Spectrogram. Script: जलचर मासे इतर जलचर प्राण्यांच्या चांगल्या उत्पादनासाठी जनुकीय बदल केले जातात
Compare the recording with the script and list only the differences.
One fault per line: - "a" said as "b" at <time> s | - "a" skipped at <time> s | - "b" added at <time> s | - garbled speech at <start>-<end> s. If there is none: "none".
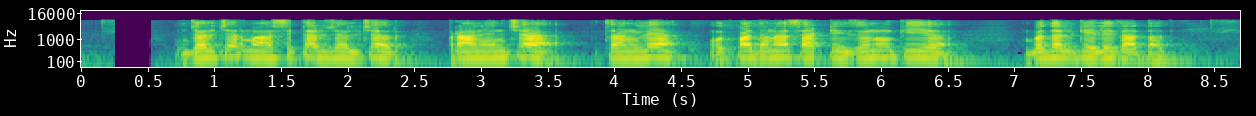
none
